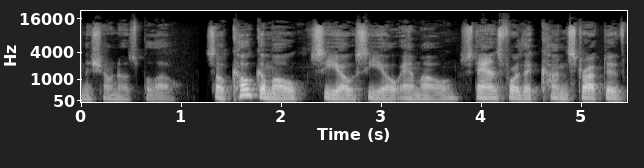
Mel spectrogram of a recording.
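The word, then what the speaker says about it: COCOMO: A while ago, Barry Boehm created a tool called Kokomo. Yeah, it's pronounced like the Beach Boys song, but it is unfortunately not a Caribbean island where you can go to get away from it all.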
